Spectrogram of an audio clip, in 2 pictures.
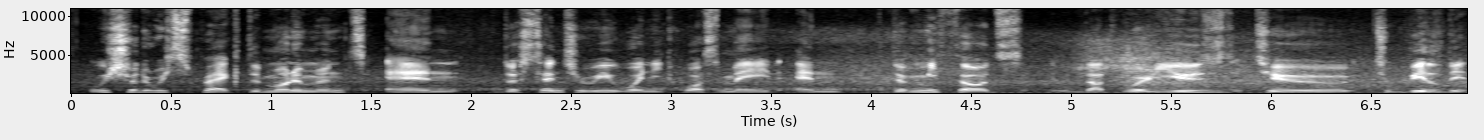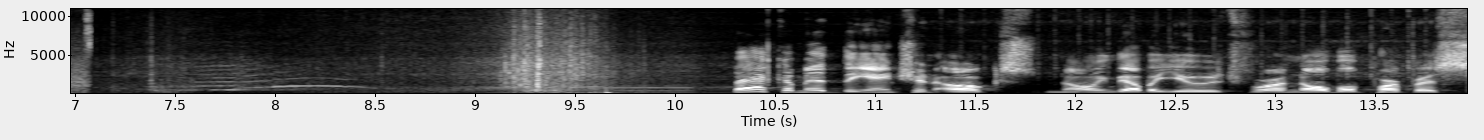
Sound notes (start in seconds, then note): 7.2 falling tree creaking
